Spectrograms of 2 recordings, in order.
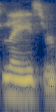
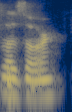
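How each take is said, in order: First: The name sounds like the word laser. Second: The name is said as Lazar. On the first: This is how other people say the name. The speaker calls it wrong. "They call us Laser" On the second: This is how the family says the name. The speaker calls it right. "but it's Lazar"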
